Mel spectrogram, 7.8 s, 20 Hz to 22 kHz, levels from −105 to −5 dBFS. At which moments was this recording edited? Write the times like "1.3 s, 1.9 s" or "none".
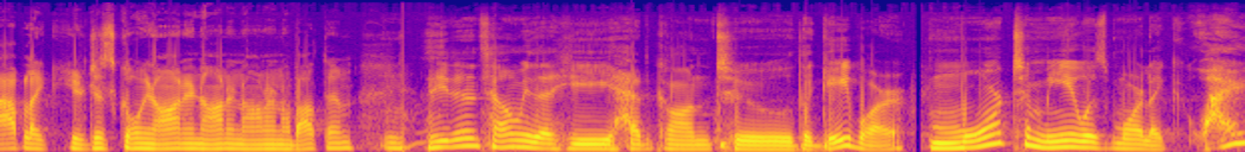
2.5 s, 5.7 s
